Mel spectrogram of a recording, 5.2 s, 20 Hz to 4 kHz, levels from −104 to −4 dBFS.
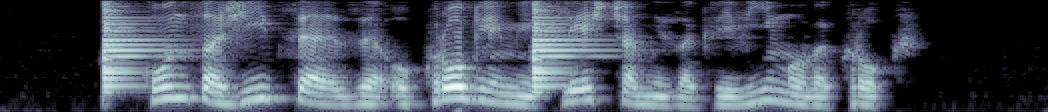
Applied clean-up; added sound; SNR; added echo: classical method Wiener filter.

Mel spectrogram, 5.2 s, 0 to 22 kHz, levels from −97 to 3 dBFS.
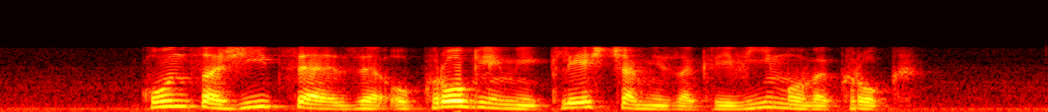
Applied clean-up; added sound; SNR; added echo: none; none; none; none.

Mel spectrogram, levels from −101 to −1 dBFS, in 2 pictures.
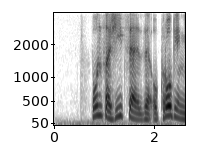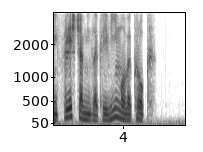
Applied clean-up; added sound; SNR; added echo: neural diffusion model UNIVERSE++.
